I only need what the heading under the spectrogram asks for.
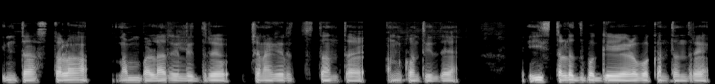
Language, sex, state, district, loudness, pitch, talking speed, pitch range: Kannada, male, Karnataka, Bellary, -17 LUFS, 95 Hz, 115 wpm, 95-100 Hz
